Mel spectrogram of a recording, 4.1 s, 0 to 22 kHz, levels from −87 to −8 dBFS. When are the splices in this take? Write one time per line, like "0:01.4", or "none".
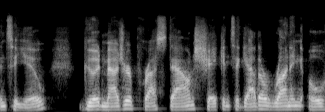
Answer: none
